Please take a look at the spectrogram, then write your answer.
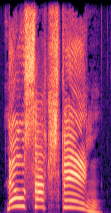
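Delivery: very high screeching denial; scream. A narrator's reading. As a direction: scream it in shrieking protest. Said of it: "screamed Sammy".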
